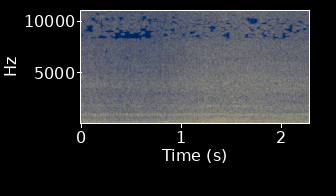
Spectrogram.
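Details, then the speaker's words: Toyota Vitz engine that vibrates when shifted into drive or reverse: low uneven hum rising as load comes on; misfire traced to oil leaking into and filling the spark plug well. "ang problema guys yung oil nasa spark pag na kita niyo naman yan punong-puno so problemang malaki yung oil leak"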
